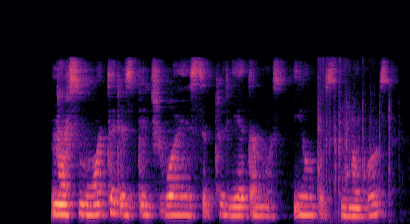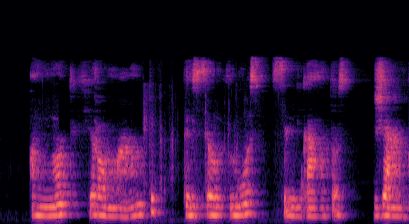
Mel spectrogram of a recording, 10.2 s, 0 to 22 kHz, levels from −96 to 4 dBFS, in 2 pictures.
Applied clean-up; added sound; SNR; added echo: neural mask model DeepFilterNet 3.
